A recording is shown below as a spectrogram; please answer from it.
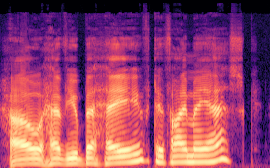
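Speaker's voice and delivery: slow question climbing high; imperious, deliberate, rising to the end; cold, harsh interrogation. A narrator's reading. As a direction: demand an answer like a stern commander. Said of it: "dreadfully cold and harsh glare and tone".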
